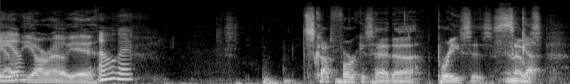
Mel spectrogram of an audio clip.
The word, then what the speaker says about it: Scut: Scott Farkas had braces, and Scut. They spell it S-C-U-t.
